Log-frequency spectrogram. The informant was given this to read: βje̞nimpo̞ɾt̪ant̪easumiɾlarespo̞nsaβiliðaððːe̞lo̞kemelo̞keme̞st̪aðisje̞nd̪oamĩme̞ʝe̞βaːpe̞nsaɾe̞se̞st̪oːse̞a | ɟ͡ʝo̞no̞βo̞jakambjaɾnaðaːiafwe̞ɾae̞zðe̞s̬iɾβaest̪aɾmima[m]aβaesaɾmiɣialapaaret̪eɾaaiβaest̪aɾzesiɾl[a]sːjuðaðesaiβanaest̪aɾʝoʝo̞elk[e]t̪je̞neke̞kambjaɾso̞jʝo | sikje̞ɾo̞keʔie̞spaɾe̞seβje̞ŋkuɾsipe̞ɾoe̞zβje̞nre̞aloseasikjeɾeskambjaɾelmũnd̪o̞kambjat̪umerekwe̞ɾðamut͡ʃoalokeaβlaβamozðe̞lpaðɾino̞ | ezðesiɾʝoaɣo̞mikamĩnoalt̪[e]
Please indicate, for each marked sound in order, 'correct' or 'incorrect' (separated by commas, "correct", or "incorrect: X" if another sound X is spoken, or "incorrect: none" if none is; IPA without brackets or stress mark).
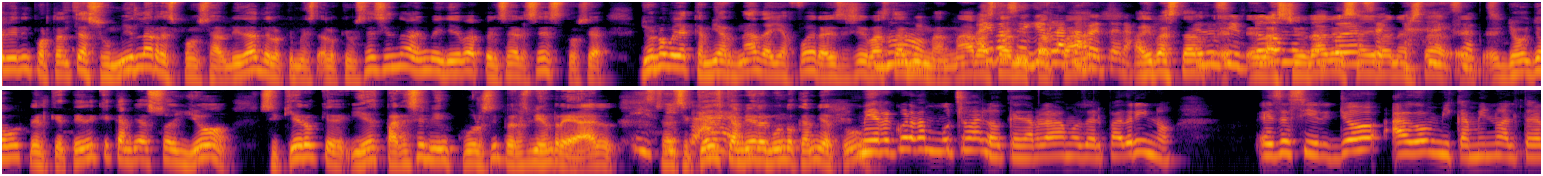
correct, correct, correct, correct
